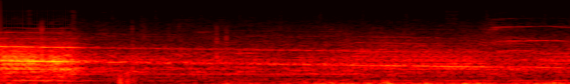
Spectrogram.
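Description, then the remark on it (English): Fire engine sirens wail as the engines go by a ballpark during a baseball game, a sustained tonal wail loudest at the start and then fading as the vehicles move past, with low traffic rumble underneath. “As we've got some fire engines going by the ballpark, you can hear.”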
